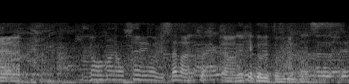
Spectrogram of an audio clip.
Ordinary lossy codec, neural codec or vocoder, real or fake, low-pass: none; codec, 16 kHz in and 24 kHz out, 1.1 kbps, FireRedTTS-2 codec; fake; 7.2 kHz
